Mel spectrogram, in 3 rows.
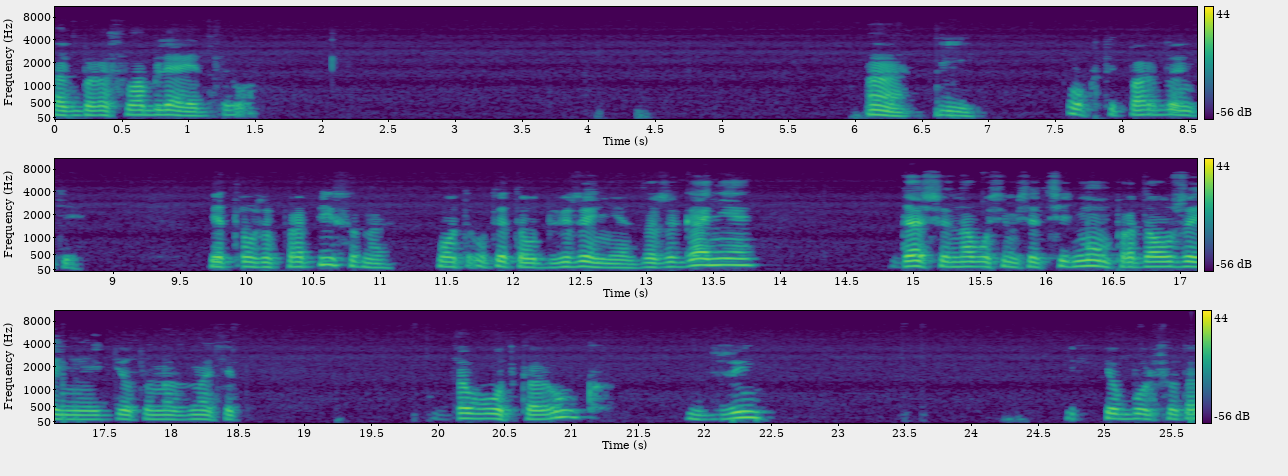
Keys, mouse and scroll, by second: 0.1 middle click, 3.7-5.9 scroll down 1, 5.9 a, 6.6 i, 9.8 click, 17.0 KP_3, 18.3 click, 19.8 shift+click, 22.1 g, 24.1 r.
